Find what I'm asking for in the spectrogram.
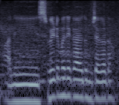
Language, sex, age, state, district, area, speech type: Marathi, male, 18-30, Maharashtra, Sangli, urban, spontaneous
